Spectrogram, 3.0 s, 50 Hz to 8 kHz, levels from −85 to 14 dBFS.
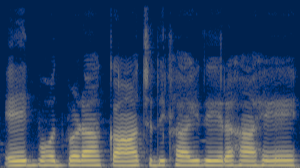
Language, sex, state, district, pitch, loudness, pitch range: Hindi, female, Madhya Pradesh, Bhopal, 210 Hz, -14 LUFS, 210-215 Hz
